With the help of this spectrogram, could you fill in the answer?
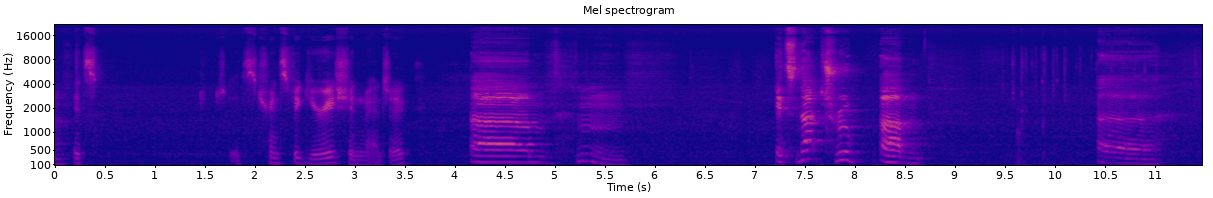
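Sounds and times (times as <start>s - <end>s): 
speech: 0.1s - 0.5s, 1.6s - 5.8s, 7.2s - 8.8s, 10.4s - 11.2s
several people typing on computer keyboards during a call: 9.4s - 10.4s.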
